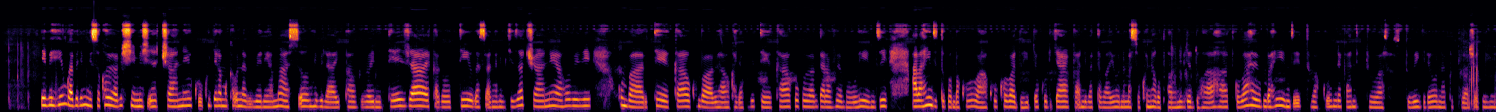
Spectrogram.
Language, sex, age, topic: Kinyarwanda, female, 25-35, agriculture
